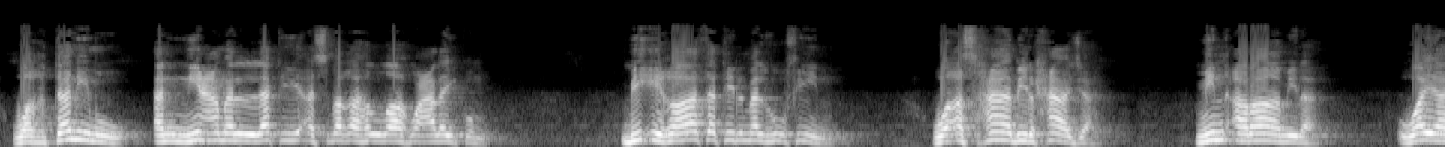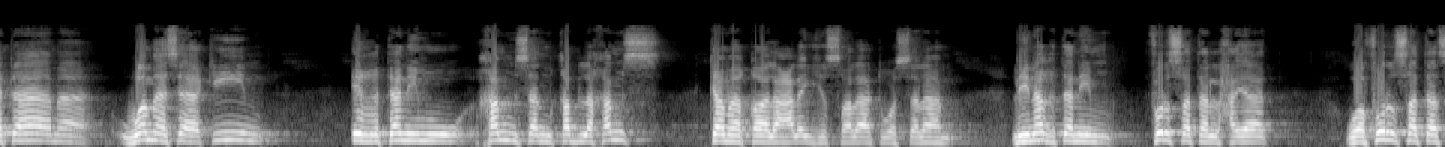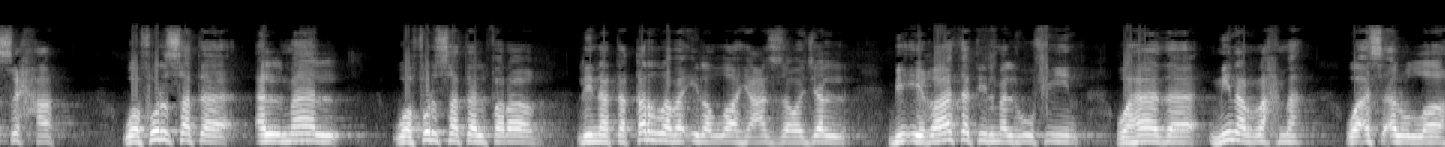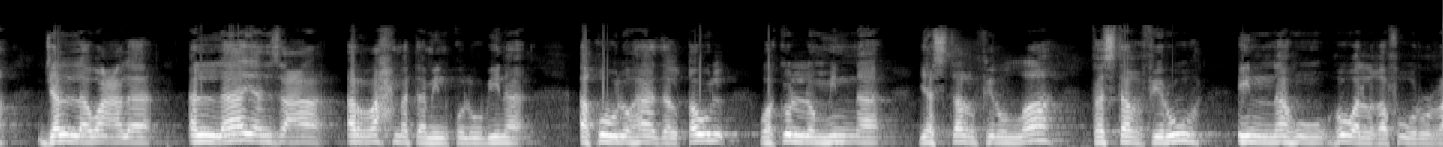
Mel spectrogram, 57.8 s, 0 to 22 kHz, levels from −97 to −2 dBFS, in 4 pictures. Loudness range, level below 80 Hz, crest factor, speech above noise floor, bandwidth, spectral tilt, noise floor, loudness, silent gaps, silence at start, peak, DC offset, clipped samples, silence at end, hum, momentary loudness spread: 3 LU; -58 dBFS; 14 dB; 48 dB; 9.6 kHz; -8 dB/octave; -60 dBFS; -14 LUFS; none; 0.15 s; 0 dBFS; under 0.1%; 0.2%; 0 s; none; 11 LU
